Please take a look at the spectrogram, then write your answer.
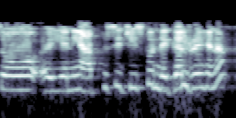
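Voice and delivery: normal talking voice

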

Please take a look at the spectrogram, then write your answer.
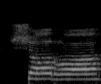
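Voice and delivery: شورا with a rounded shu; wrong shu sound. Shown as a demonstration. Teacher shows the wrong shu in شورا. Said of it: "شو کی sound آ گئی تھی".

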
